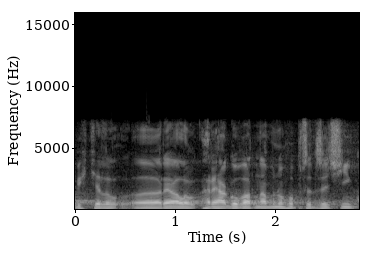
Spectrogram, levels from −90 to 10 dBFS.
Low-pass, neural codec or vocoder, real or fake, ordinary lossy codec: 7.2 kHz; none; real; AAC, 96 kbps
